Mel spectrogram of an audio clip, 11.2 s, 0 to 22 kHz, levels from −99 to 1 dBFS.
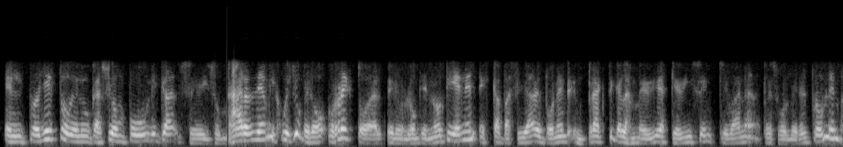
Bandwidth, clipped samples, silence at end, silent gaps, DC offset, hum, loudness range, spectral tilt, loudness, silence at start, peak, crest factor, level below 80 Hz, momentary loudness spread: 4 kHz; under 0.1%; 0 s; none; under 0.1%; none; 5 LU; -11 dB/octave; -27 LUFS; 0.05 s; -6 dBFS; 20 dB; -68 dBFS; 10 LU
